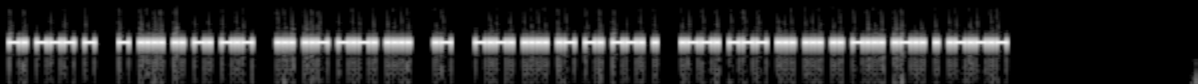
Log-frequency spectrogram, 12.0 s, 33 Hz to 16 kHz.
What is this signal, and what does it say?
Morse code, heard as a keyed tone, about 36 wpm, 700 Hz. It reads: NOT THINK SUCH A CHANGE POSSIBLE.
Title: Sentences from Top 1000 Words - Review Part 1 - 35wpm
